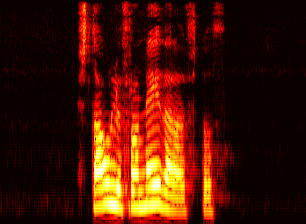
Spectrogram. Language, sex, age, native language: Icelandic, female, 40-49, Icelandic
